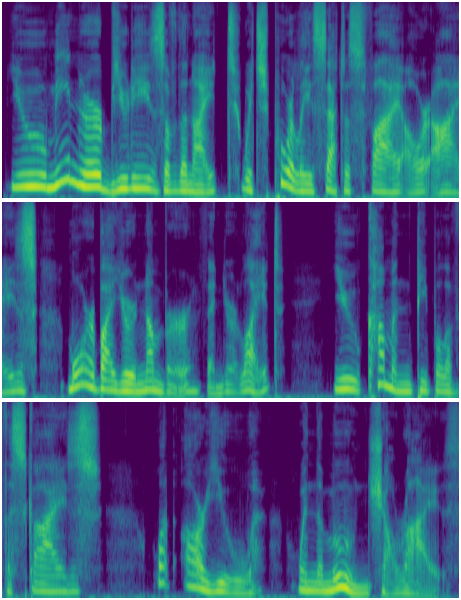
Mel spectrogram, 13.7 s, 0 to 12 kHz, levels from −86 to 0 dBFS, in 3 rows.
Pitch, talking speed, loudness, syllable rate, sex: 155 Hz, 140 wpm, -18 LUFS, 3.5 syllables/s, male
